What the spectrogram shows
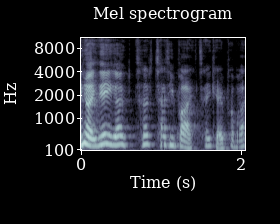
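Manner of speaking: voice catching with emotion. Saying goodbye and thanking everybody at the end of a Zoom: choked up with emotion. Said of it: "I'm choking up here".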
